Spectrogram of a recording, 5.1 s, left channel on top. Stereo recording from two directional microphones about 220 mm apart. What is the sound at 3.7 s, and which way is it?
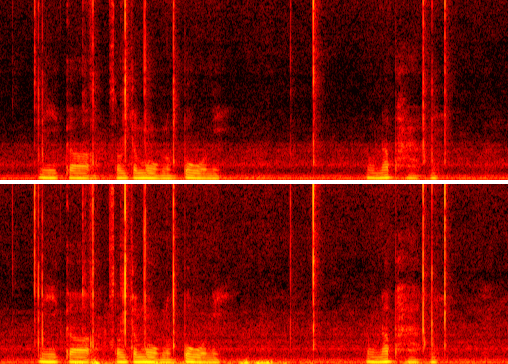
Speech, 5° right (ahead or behind).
